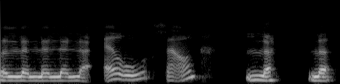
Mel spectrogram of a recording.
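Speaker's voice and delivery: held l, l, l repeated; l sound. Shown as a demonstration. Teacher modeling the new first sound l. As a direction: hum the l sound several times. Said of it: "we put the l".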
